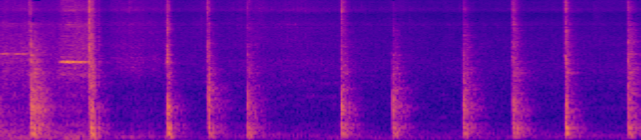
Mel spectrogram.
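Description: A cleaver chopping raw chicken into pieces on a wooden log chopping block: about ten sharp, loud chops, a little under two a second, each with a short ring from the wood.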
